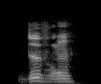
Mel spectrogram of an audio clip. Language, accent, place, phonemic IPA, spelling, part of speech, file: French, France, Lyon, /də.vʁɔ̃/, devront, verb, LL-Q150 (fra)-devront.wav
- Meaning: third-person plural future of devoir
